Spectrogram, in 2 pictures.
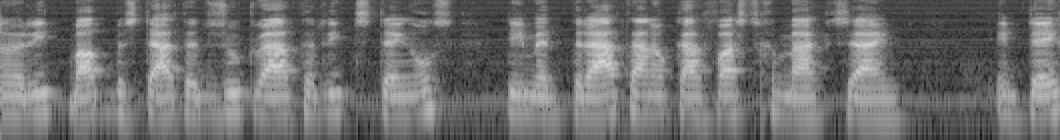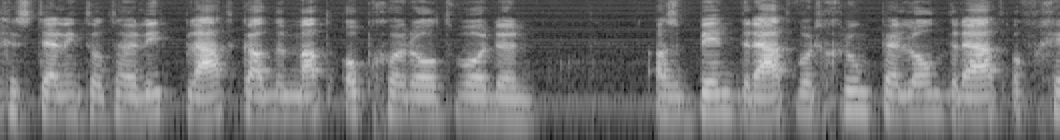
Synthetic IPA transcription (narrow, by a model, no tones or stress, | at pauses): ənripmɑt̚bəstaːtətzutʋaːtərritstɛŋəlˠs | d̥imɛt̚draːtaːnɛlˠkaːɹvɑstχəmaːk̚tsɛjn | ʔɪntejχənstɛlɪŋtɔtənrip̚plaːtkɑndəmɑtɔpχərɔlˠtʋɔɹdən | ʔɑlˠzbɪndraːtʋɔɹtχrunpɛlɔndraːtʰɔfχ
